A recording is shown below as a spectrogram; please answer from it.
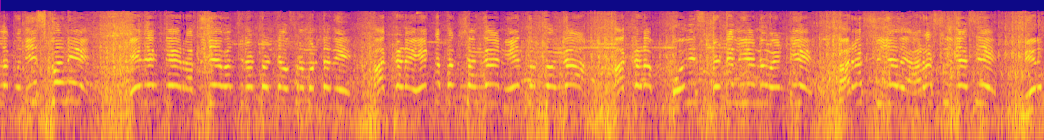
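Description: A man speaking loudly and without pause in Telugu, giving a protest speech in a raised voice.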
